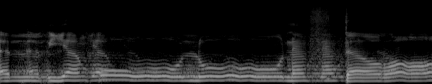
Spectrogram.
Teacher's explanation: dibaca am dengan izhar. Kita tak dengungkan. Am kalimah yaqulun kita baca fathah ya dengan membukanya ya, dengan baca ya.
